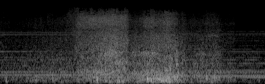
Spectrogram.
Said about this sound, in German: Wind. Ja, mein Gott. Da ist ja eine kleine Brise aufgekommen.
